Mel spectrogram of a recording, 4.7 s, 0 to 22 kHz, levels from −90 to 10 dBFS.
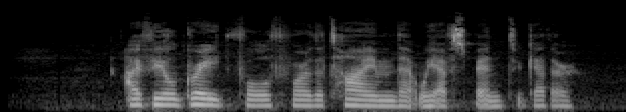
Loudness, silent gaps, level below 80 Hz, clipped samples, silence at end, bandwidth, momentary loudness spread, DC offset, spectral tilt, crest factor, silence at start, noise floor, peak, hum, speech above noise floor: -28 LUFS; none; -66 dBFS; under 0.1%; 0.4 s; 12.5 kHz; 11 LU; under 0.1%; -4.5 dB/octave; 20 dB; 0.95 s; -68 dBFS; -8 dBFS; none; 40 dB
